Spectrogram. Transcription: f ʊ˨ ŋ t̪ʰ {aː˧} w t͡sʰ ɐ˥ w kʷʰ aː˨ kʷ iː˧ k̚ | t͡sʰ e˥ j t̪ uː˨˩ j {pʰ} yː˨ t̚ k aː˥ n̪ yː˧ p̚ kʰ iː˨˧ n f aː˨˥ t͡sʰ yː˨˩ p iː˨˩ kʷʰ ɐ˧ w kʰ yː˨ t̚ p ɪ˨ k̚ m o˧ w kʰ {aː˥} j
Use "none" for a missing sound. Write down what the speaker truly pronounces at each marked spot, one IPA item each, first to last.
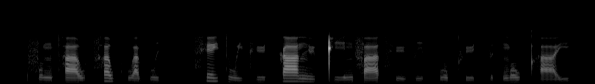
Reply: aː˨, pʰ, aː˨˧

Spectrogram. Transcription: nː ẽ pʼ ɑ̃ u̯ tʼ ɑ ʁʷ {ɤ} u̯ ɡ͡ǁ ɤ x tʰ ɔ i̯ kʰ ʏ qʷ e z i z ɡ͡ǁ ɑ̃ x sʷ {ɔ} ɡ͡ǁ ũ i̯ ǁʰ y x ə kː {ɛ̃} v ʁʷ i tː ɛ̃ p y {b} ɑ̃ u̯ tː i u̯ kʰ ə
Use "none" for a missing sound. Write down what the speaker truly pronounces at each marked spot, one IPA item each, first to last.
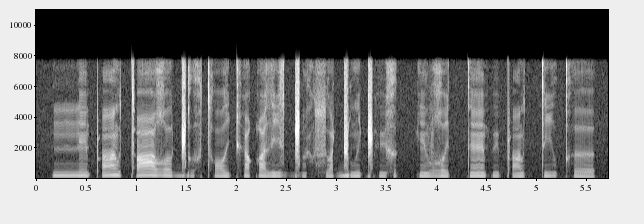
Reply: ɤ, ɑ, ẽ, pʼ

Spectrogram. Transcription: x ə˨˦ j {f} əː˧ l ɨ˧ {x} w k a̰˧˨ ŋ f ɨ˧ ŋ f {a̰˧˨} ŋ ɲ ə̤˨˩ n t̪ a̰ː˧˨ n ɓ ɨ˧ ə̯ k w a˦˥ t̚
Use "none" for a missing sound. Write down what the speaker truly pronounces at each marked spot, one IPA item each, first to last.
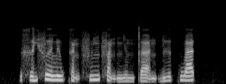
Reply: f, none, a̰˧˨

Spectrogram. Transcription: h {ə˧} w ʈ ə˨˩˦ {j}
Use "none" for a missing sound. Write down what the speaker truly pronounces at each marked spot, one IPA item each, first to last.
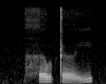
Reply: ə˧, j

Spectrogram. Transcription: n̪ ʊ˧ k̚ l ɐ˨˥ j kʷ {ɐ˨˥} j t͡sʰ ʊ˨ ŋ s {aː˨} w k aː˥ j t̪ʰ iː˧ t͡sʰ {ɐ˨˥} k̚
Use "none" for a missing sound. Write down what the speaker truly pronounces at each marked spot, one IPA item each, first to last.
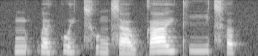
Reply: ɐ˨˥, aː˨˩, ɐ˨˥

